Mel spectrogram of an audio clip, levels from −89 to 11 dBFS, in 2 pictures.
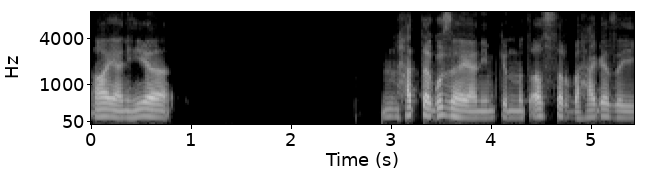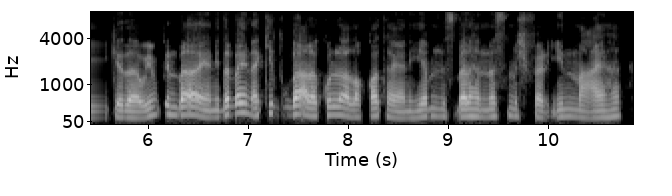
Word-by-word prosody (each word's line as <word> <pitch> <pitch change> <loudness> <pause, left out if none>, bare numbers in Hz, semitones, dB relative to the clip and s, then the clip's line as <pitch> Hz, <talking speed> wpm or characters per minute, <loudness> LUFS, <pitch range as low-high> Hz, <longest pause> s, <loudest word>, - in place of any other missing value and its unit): آه، 145 +1 +5
يعني 135 +2 +2
هي 140 -2 +6 2.1
إمم، 145 0 -12
حتى 165 0 +3
جوزها 160 -1 +2
يعني 125 -1 +3
يمكن 125 +1 -8
متأثّر 145 +3 0
بحاجة 135 +4 -2
زي 125 -3 -8
كده، 130 -2 +1
ويمكن 175 +7 -5
بقى 175 - +5
يعني 135 -1 -4
ده 175 - +3
باين 215 -1 +1
أكيد 185 +6 -4
بقى 190 +3 +5
على 155 -1 +4
كل 175 +2 -5
علاقاتها، 145 -1 -1
يعني 120 +1 -6
هي 140 - +1
بالنسبة 145 -1 0
لها 145 -1 0
الناس 145 +3 -6
مش 150 -2 -11
فارقين 140 +2 -7
معاها، 130 +2 -3
140 Hz, 165 wpm, -24 LUFS, 130-155 Hz, 2.1 s, هي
